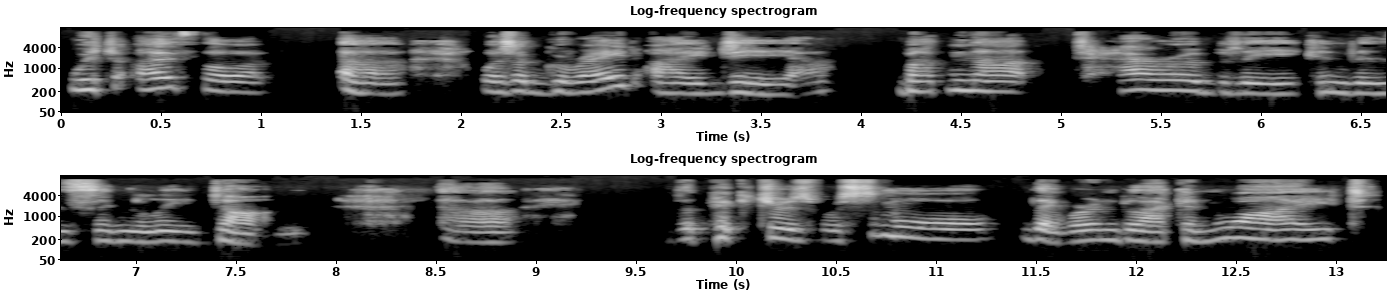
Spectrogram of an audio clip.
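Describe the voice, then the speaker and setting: An older woman historian speaking in a measured, hesitant way during an interview. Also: mid-range voice, dark tone. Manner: slow, measured, dry hesitations. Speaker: historian, co-author. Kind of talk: conversational interview.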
